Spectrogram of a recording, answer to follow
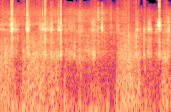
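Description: Mountain bike ridden fast down a rough dirt singletrack: a heavy rumble of tyres over the ground with quick, irregular rattling clicks and knocks from the bike as it bounces over the trail.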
